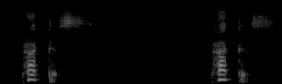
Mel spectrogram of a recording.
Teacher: Second syllable has ta sounds in the initial position, but not the stressed syllable, therefore no aspiration.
